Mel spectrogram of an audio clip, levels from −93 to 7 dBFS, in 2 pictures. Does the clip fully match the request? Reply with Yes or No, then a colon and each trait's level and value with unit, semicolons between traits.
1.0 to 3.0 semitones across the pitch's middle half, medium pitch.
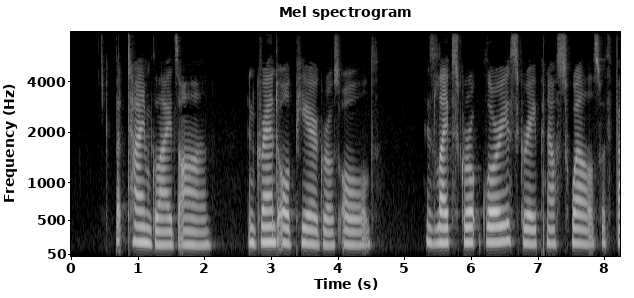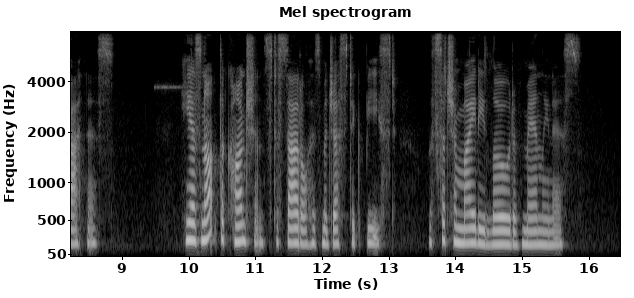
No: narrow, 2.4 semitones; high, 195 Hz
